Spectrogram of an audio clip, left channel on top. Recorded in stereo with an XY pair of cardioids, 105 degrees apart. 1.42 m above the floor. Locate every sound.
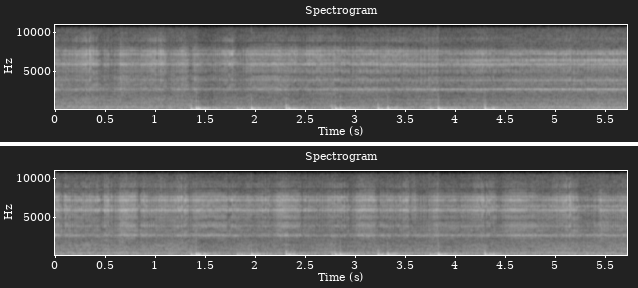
1.4 s tapping: 15° left, 0.9 m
